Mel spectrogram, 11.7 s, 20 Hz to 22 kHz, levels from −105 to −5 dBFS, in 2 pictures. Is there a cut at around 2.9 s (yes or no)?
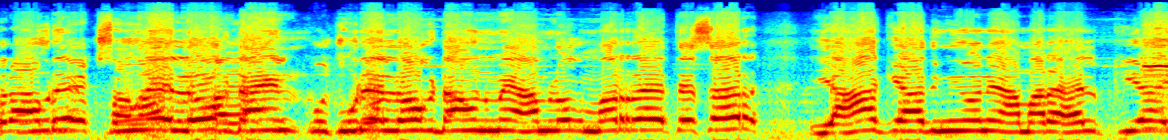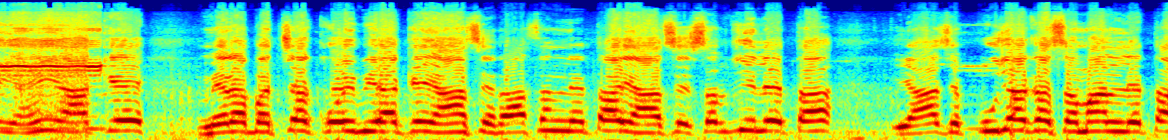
no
